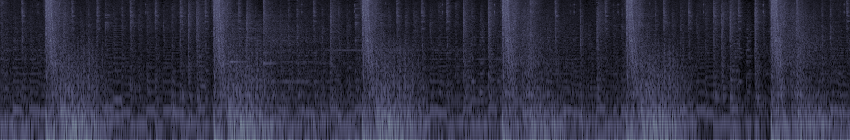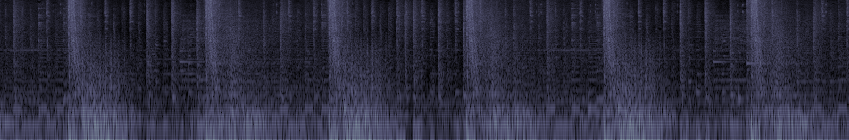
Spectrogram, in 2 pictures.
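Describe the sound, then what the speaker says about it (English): Heavy weapon fire and explosions from a space battle in the video game Horizon, where a spaceship is blown up, come as loud, evenly spaced booming blasts roughly every two seconds over a low rumbling background. "So I might be able to blow up the ship here."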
